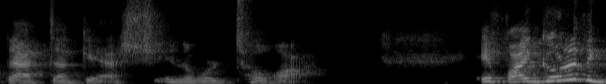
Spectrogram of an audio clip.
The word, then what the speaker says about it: Torah: you see a tough it's a t like torah the word torah has a dagesh which is why no one ever says the sora that's just not never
